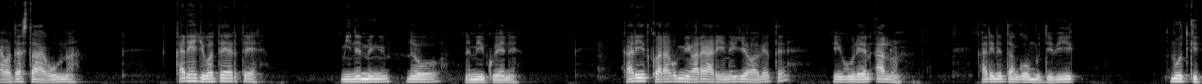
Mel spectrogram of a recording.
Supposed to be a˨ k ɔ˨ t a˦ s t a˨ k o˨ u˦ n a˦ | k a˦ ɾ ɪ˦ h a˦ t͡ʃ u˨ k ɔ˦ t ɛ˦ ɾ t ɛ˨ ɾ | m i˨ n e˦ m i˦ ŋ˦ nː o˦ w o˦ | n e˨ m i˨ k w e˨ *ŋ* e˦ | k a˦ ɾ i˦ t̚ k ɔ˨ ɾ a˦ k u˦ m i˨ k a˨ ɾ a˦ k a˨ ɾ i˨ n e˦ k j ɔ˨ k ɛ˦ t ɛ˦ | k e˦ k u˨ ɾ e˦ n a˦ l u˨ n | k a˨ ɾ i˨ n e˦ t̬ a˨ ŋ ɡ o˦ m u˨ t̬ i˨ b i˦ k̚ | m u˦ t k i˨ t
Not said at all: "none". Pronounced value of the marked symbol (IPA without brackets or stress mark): n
